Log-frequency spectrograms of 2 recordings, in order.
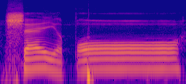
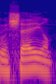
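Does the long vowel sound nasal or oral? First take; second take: oral; nasal. First: The long vowel stays out of the nose. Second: The long vowel goes through the nose. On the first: The speaker calls it right. "Harusnya kan syaiton" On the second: The speaker calls it wrong. "ini masih nyangkut masuk ke hidung"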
